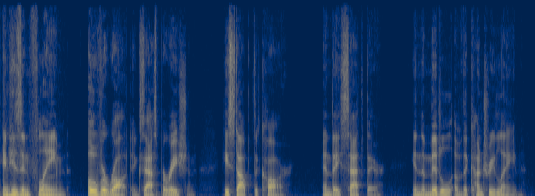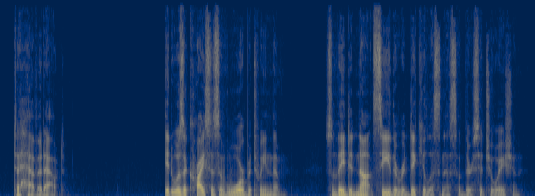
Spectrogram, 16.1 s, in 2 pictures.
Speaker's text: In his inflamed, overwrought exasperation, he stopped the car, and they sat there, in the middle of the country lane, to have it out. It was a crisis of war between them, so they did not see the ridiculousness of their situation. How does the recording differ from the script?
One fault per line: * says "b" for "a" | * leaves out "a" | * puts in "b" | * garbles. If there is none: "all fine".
all fine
